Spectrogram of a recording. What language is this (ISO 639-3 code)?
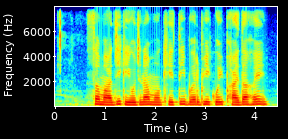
hne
